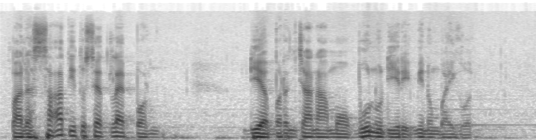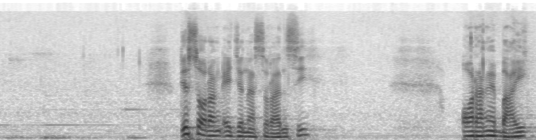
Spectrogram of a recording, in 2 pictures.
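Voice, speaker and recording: A man preaching a sermon, telling a story with acted-out voices and swinging from soft asides to loud peaks. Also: medium pitch. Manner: acts out quoted voices in dialogue.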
